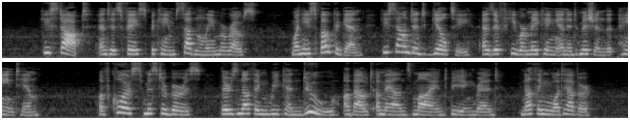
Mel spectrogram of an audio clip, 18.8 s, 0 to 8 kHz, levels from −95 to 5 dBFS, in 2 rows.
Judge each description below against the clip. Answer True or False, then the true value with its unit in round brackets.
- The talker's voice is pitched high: True (210 Hz)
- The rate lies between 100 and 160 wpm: True (135 wpm)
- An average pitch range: True (3.9 semitones)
